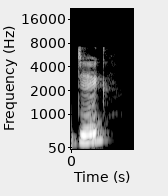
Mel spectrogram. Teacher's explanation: you're putting your tongue up against your alveolar ridge again kind of feel where that is back behind your teeth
